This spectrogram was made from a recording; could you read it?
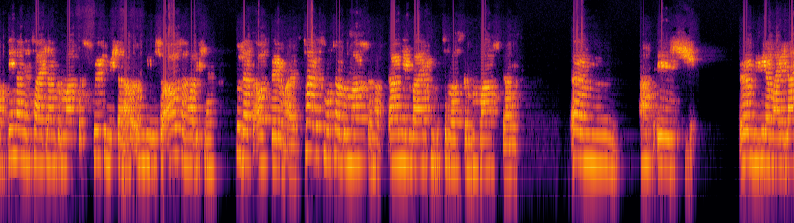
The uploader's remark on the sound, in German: Per Skype interviewt.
